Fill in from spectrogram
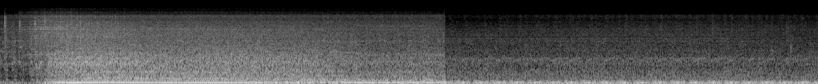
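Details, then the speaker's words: Crank and start of a 4.7L V8 WJ Jeep Grand Cherokee (1999-2004) after replacing the starter, which had failed with a single click; battery possibly weak. About four seconds of strong steady cranking, then it catches and settles into even idle: normal start. "She running. So there you have it. You can replace your starter on your 4.7 liter V8 equipped WJ Jeep Grand Cherokee."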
